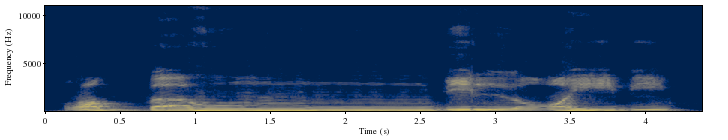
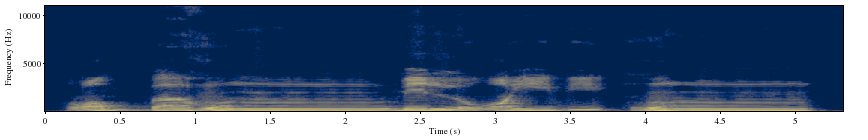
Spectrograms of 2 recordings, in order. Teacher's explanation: मीम की आवाज़ को छुपाएंगे और वो किस तरीके से छुपाएंगे, होंठ तो आपस में मिलेंगे लेकिन मीम की जो आवाज़ होगी वो सख्ती के साथ नहीं आएगी बल्कि नरमी के साथ आएगी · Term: इख्फ़ाए शफ़वी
